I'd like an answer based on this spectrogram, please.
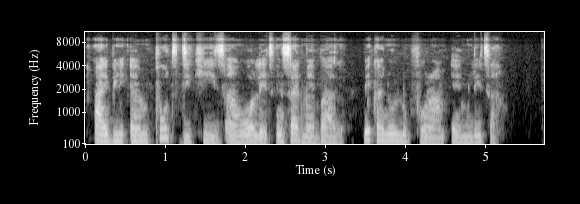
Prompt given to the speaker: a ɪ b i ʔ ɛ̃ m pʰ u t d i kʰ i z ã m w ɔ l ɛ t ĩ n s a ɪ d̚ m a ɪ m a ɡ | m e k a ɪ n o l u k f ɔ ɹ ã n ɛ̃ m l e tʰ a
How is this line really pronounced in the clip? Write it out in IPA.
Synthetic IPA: a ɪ b i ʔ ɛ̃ m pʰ u t d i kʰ i z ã n w ɔ l ɛ t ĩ n s a ɪ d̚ m a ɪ b a ɡ | m e k a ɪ n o l u k f ɔ ɹ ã m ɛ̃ m l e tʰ a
